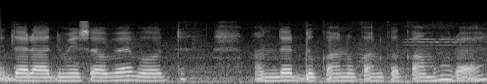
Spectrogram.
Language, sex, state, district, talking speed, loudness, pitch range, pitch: Hindi, female, Bihar, West Champaran, 160 wpm, -14 LUFS, 170-175 Hz, 170 Hz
